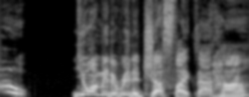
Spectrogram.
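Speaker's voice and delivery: cheeky, mildly sassy tone. Retelling the answer given to a man's monotone line read: retelling a sassy retort. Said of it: "I got a little sassy".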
